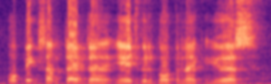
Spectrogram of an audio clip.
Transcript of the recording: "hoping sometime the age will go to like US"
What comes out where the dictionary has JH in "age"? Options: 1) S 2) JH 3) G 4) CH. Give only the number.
2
